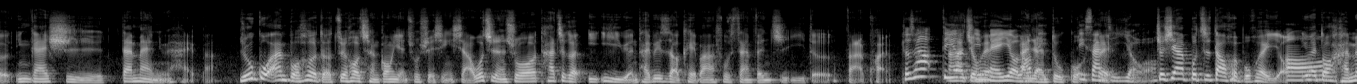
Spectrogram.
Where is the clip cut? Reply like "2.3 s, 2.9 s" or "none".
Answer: 2.4 s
